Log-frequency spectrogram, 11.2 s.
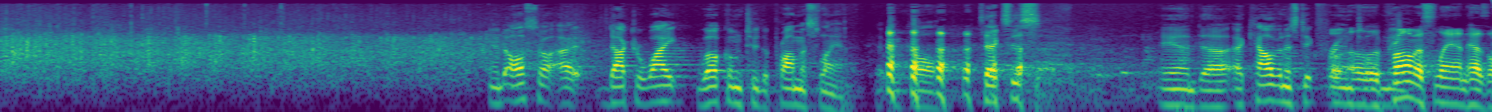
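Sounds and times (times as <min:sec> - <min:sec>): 
audience applauding an event crew: 0:00.0 - 0:04.6
speech: 0:03.6 - 0:08.0, 0:08.7 - 0:11.1
laughter: 0:06.6 - 0:08.9.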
